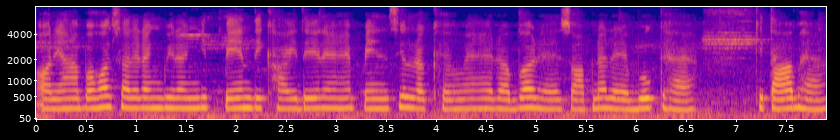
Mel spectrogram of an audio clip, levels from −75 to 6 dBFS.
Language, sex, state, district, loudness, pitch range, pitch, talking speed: Hindi, female, Uttar Pradesh, Muzaffarnagar, -16 LUFS, 220-230 Hz, 225 Hz, 175 wpm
